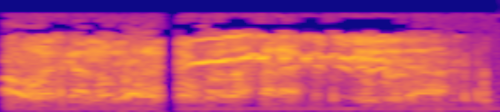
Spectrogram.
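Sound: horse neighing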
